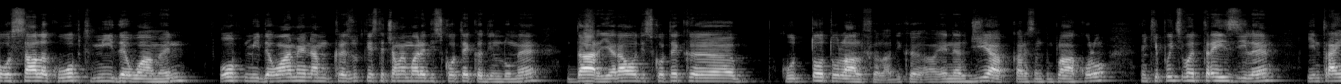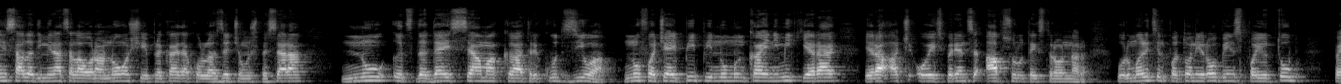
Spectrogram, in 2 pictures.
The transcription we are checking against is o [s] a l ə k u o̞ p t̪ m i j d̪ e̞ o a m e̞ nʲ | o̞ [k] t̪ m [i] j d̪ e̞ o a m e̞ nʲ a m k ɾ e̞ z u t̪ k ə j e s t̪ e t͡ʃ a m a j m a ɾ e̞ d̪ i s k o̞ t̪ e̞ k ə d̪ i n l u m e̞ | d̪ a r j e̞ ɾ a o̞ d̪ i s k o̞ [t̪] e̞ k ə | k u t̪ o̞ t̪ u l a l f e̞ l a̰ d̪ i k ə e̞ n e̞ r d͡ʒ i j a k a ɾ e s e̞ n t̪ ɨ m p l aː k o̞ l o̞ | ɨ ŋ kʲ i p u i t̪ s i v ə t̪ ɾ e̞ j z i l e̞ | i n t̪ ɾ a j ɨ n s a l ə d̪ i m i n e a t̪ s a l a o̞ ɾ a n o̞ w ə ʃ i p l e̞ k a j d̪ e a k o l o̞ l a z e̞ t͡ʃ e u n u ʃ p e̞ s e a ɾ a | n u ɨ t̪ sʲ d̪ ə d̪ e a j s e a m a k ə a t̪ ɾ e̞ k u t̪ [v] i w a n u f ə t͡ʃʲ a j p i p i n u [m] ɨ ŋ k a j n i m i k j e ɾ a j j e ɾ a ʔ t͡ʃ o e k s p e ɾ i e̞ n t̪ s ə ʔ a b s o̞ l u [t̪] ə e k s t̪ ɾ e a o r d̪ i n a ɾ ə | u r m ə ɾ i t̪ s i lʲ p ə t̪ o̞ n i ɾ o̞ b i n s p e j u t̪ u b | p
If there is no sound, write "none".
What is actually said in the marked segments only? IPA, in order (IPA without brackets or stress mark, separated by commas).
s, p, i, t̪, z, m, t̪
